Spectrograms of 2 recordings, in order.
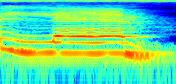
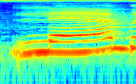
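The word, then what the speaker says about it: lamb: आगे है लैम। लैम, लैम्ब नहीं पढ़ना, लैम्ब पढ़ना है इसको हमने, और बी साइलेंट है, ओके जी।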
